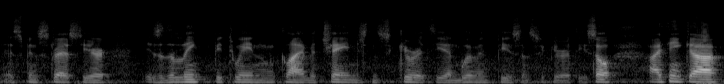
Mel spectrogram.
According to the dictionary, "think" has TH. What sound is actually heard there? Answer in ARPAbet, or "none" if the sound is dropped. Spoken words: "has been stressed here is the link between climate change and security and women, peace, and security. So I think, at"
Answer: TH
